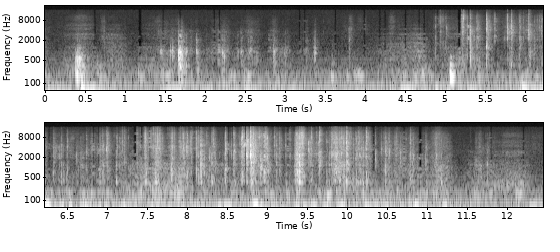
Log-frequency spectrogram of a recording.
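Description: Foil wrapper of a Panini Mosaic basketball card pack crinkling and tearing as it is opened by hand. A few faint handling clicks come first; the crinkling starts about five seconds in, is strongest a few seconds later, and eases off near the end.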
